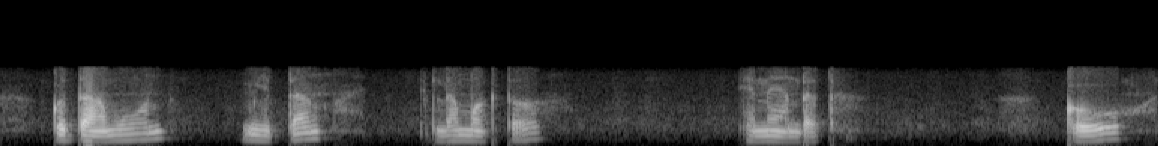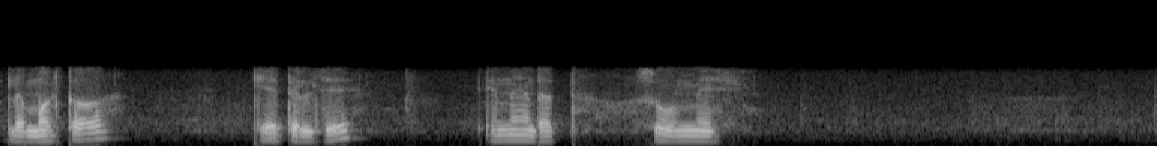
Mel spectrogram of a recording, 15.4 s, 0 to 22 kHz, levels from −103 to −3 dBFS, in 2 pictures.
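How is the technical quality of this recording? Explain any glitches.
Poor: the whole recording goes through a Bluetooth CVSD headset codec. The speech is confined to roughly 300 Hz to 3.5 kHz, with nothing above 3.8 kHz, and the damage is plainly audible. The codec tracks the signal one bit at a time, only up or down, which fits a 64 kbps stream. Sharp s sounds come out scratchy and a granular hiss sits underneath, which sets it apart from a clean telephone band-limit.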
